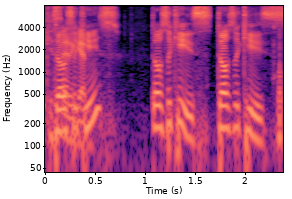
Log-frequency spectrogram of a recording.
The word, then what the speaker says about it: Dos Equis: Dos Equis.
